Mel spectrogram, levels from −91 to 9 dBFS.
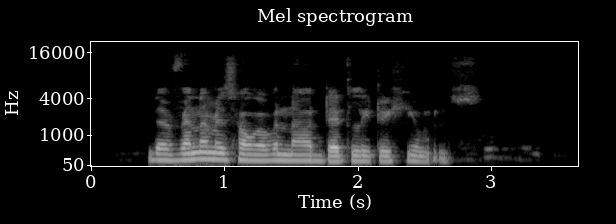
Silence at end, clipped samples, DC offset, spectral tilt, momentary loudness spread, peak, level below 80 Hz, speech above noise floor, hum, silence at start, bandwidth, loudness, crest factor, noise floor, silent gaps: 0.65 s; under 0.1%; under 0.1%; -8 dB/octave; 17 LU; -14 dBFS; -70 dBFS; 41 dB; none; 0.45 s; 14 kHz; -30 LUFS; 18 dB; -71 dBFS; none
